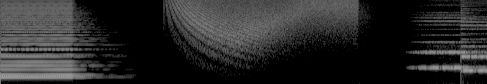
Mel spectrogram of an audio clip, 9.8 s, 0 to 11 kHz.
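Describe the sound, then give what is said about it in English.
A synthesized car-horn sound effect played on an MC505: a bright, buzzy held tone that fades out, then a long hissing, sweeping whoosh, then another blaring horn-like tone punctuated by a sharp hit. No one talks. “So you have a lot of sounds to choose from on the MC505, like I said, from drums to synthesizers to vocoders to random sound effects such as car horns and vocal woos.”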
